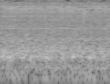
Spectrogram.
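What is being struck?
Nothing is struck.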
